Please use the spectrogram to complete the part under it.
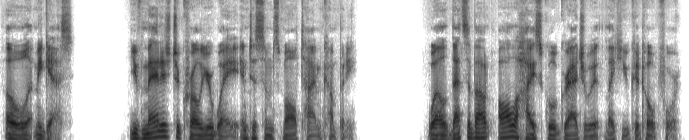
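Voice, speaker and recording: A man's voice: low voice, moderate pace, a bit bright, no echo, studio quality. A man voicing an arrogant male boss who mocks and looks down on others. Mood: sneering. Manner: mocking, condescending.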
